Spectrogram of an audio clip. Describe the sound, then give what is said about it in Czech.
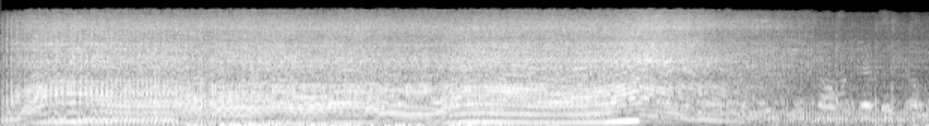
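Chainsaws run loud for several seconds cutting branches from an old pear tree, the engine whine rising and dipping as it bites into wood, then easing off slightly near the end. “No, jen se pod hrušní objevily motorové pily, tak se zvedá vítr.”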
